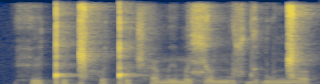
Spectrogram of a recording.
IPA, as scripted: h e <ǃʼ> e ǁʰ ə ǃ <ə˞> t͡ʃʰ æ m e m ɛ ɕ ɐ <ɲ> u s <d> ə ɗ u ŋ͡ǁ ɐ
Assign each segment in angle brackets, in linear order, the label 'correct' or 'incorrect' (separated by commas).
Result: incorrect, incorrect, correct, correct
